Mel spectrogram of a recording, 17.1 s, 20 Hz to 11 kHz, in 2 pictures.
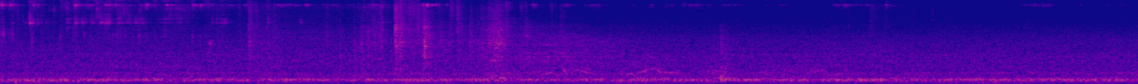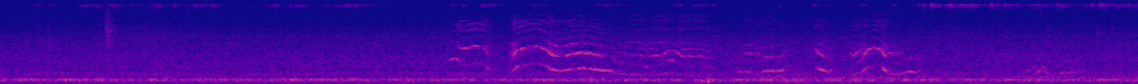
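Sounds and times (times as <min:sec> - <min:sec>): dog whimpering: 0:11.9 - 0:17.0.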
